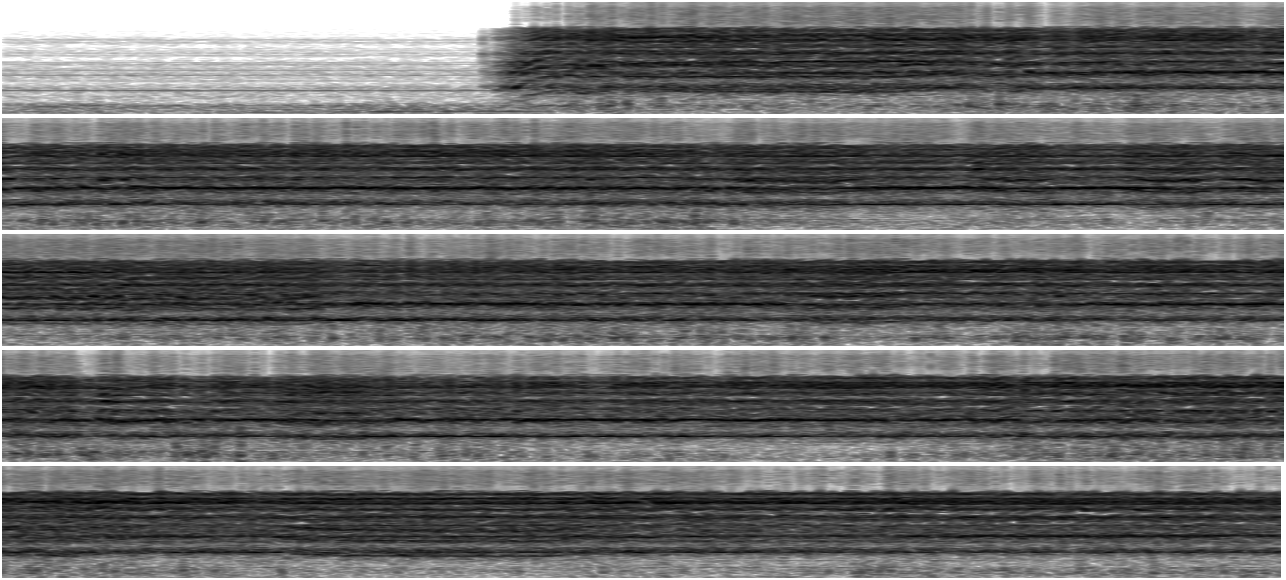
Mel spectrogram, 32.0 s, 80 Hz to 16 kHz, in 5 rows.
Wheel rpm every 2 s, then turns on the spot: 0, 110, 210, 230, 230, 230, 220, 220, 230, 230, 230, 230, 220, 220, 220, 230.
none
